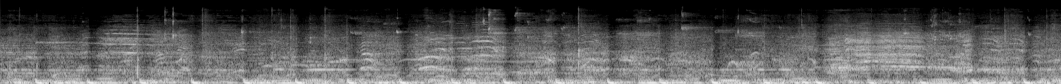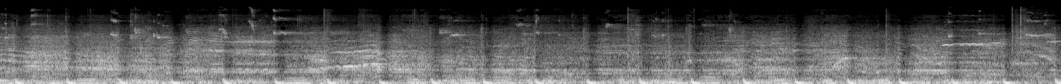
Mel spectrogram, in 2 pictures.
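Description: Volleyballs being hit and bouncing on a wooden court in a large sports hall, a steady run of thuds, with players calling out now and then and music in the background.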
